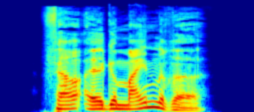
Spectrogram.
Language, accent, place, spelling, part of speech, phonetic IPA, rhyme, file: German, Germany, Berlin, verallgemeinre, verb, [fɛɐ̯ʔalɡəˈmaɪ̯nʁə], -aɪ̯nʁə, De-verallgemeinre.ogg
- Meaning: inflection of verallgemeinern: 1. first-person singular present 2. first/third-person singular subjunctive I 3. singular imperative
